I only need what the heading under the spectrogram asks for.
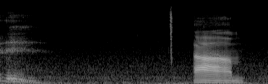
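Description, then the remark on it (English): A single short, voiced throat clearing, fairly loud, from a lingering cough left over after an illness with fever, comes after a quiet pause and a faint click, with the tail of a voice fading out at the start. “Had a cough that lingered on for a while. I still have the remnants of it.”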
